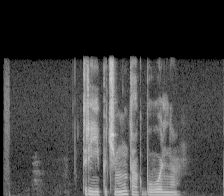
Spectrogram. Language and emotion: Russian, sad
